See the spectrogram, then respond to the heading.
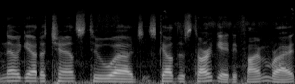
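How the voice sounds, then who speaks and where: At a moderate pace, a man speaks in a medium-pitched voice. His pitch varies in an ordinary way. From Quebec. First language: French. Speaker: game commentator. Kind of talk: live game commentary. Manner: halting, many fillers.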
